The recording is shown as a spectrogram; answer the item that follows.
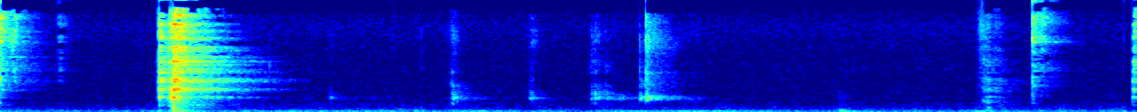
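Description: Metal fork and knife clinking on a ceramic plate and a small glass sambal jar: one sharp ringing clink about a second in, then a few faint light taps and clicks.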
